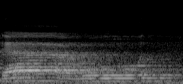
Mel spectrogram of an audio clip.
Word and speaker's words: Dawud: Tapi wawunya sukun matnya pada Dawud ini diambil, makanya tulisan Dawud meskipun wunya panjang tapi nggak ada wawu sukunnya. Dawudu, tapi bacanya Dawud. Nah ini barangkali harus ditambahkan pada gharib Al-Quran. Ini kayaknya belum ada. Ya, ini Dawud, ya kan? Aslinya tulisannya Dawudu, tapi bacanya tetap Dawud.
